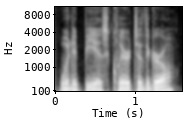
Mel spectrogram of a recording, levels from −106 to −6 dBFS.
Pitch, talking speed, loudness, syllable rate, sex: 105 Hz, 300 wpm, -15 LUFS, 5.6 syllables/s, male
